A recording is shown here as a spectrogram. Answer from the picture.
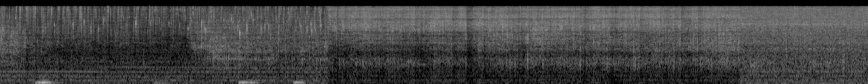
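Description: Scallops searing in hot oil in a stainless steel skillet: a steady sizzle that grows louder and fuller about three seconds in. A few soft thuds come in the first three seconds as the scallops are laid into the pan.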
